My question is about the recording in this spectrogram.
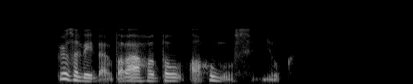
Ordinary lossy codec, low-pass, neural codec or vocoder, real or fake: Opus, 16 kbps; 5.4 kHz; autoencoder, 44.1 kHz, a latent of 192 numbers a frame, MeloTTS; fake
